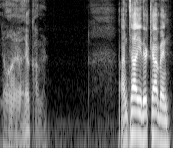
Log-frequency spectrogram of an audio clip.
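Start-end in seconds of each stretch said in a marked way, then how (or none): 0.1-0.9 hushed. Real, not acted. Hushed ominous aside.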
